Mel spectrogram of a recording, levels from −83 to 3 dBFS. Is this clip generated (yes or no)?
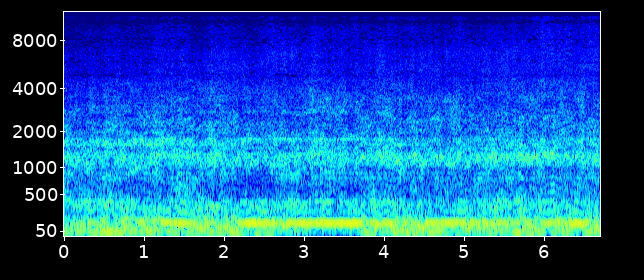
yes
